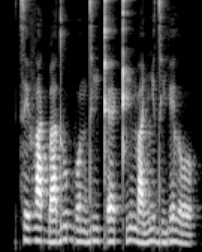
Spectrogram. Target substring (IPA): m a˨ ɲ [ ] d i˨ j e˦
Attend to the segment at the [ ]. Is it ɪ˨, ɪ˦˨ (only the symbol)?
ɪ˦˨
